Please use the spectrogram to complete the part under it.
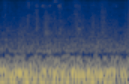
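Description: Steady low engine and road rumble of a Fiat Panda driving on a dry mountain road, a loud continuous drone that holds even throughout without breaks.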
